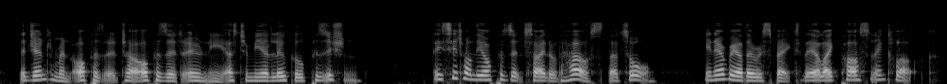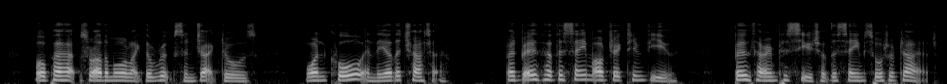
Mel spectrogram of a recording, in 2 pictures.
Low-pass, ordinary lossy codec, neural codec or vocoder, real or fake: 7.2 kHz; Opus, 64 kbps; none; real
